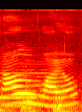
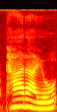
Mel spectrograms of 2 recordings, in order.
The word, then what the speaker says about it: 달아요: 더워요. 더워요. Oh, I'm sorry. I can't give you points for that one. Okay, see, it's the pronunciation. Close. You were very close, but it's 달아요.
